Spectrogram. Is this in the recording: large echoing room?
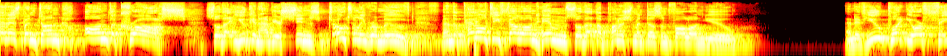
yes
